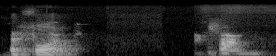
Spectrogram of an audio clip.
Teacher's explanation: you do not want to emphasize pronouncing the ed at the end. You want to make that into a T sound a little bit.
